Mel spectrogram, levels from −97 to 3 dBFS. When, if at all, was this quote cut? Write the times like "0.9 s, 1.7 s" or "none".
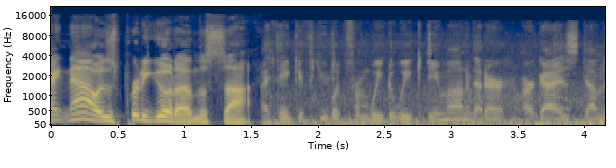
1.2 s, 1.6 s, 2.1 s, 2.5 s, 2.8 s, 3.1 s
